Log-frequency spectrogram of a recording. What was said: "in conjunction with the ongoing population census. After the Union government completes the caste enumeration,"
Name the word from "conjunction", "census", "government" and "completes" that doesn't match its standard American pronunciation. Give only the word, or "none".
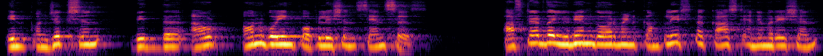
conjunction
